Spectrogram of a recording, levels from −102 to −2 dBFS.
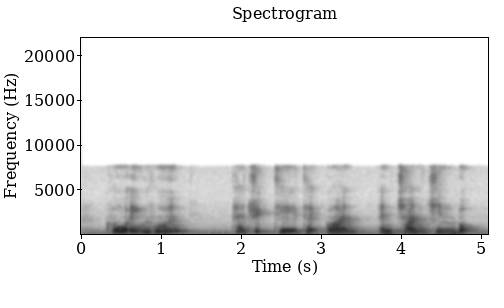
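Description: Speech clip with one corrupt frame decoded at 3.0 s. A single damaged frame was played anyway, giving a faint, brief artifact from energy landing at the wrong frequencies.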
